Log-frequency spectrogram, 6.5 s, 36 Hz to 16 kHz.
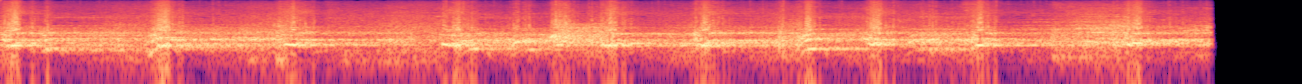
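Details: Dog barking recorded 20 July 2018, loud and nearly nonstop: short, harsh barks repeated roughly every half second to second, some overlapping as if from more than one dog.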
